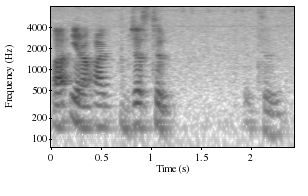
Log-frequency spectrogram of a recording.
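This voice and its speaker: A man's voice with audible room echo. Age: 60s. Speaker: musician and filmmaker. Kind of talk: radio interview. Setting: radio studio.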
